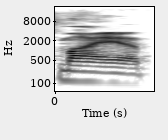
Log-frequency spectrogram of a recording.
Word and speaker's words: Maja: Is it Maya or M-A-J-A? – M-A-J-A. So Maya, yeah. It's pronounced Maya, but yes.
